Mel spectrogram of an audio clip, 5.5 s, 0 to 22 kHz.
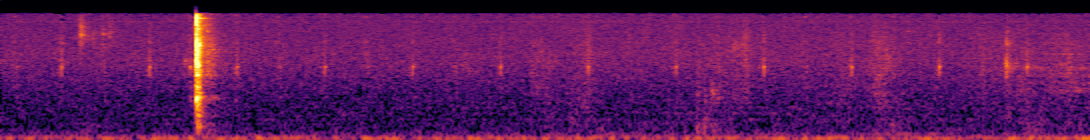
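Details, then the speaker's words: Serviced dash clock from a 1969-71 Lincoln Continental Mark III, bench-running on a fuse after it was cleaned of lube: faint, even ticks with no stumbles. The clock runs normally. "Like I lubed it, and I got to make sure I've cleaned all the lube off, because if there's any lube in there, it won't fire. It's ticking away nicely."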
